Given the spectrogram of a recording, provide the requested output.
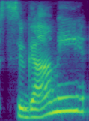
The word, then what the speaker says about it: Tsugami: at and your role there yes it is pronounced sugami America and we are a Swiss CNC lathe style uh Machining equipment provider and we are part of the Morris group as well as Precision sugami so we have Japanese roots and also American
